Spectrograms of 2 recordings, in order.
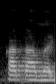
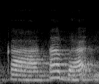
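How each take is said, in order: First: Said in the usual way. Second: "kata ba" with first syllable held; long first vowel. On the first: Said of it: "itu memiliki durasi pendek". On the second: Shown as a demonstration. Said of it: "itu memiliki durasi yang panjang".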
